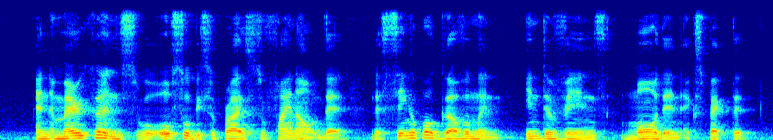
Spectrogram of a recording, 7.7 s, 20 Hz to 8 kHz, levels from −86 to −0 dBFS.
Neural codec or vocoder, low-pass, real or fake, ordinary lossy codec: none; 7.2 kHz; real; none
